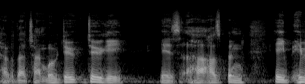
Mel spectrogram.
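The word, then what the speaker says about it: Dougie: we've never heard of dooie dooie in the Scot so he takes the Scottish pronunciation Doogie I mean do you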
